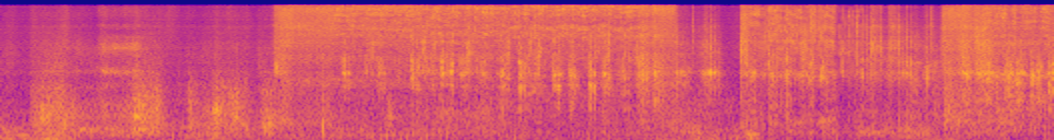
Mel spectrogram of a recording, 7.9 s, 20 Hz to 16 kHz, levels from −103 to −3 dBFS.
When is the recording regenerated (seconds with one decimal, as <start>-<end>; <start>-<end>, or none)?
0.0-2.5; 4.8-5.6; 6.5-7.4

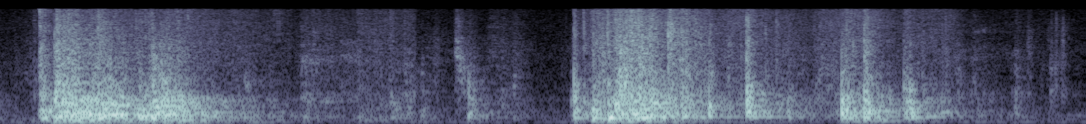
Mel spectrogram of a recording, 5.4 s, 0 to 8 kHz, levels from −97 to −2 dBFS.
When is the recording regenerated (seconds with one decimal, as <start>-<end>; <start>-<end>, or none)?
none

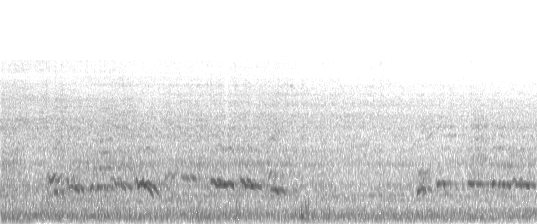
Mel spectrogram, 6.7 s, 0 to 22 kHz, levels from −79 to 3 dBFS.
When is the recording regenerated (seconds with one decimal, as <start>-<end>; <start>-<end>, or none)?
none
